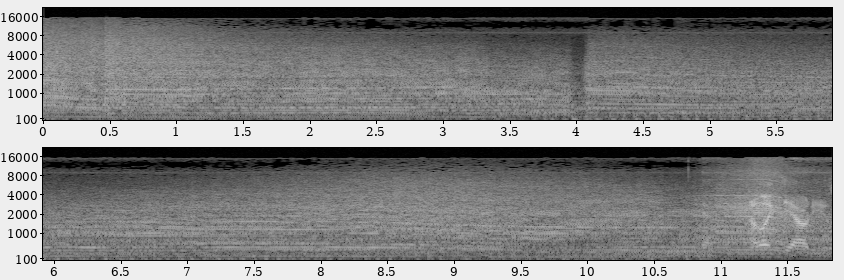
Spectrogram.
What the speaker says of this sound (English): The Chimajor going around the outside in his Aston Martin. Side by side into the braking zone.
